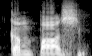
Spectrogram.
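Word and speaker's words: compass: pronounce होगा क होगा तो क्या हो जाएगा कंपास तो सी का प्रोनाउंस क कब करेंगे जब सी के बाद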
